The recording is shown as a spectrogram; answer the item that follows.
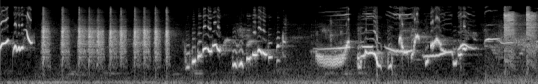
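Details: White-rumped shama song used in bird training, a female singing to stimulate males: a fast rattle of buzzy pulses, then varied looping whistles, slurred notes and a harsh rasping burst at the end.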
